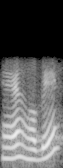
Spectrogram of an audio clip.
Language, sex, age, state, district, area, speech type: Bengali, female, 18-30, West Bengal, Jalpaiguri, rural, conversation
